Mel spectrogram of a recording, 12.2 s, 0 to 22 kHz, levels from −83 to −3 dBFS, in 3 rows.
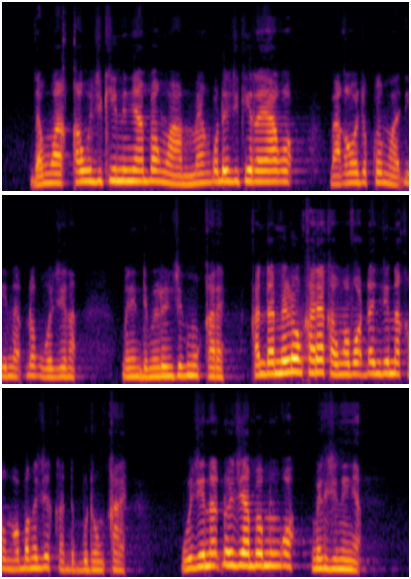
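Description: No technical faults are audible.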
